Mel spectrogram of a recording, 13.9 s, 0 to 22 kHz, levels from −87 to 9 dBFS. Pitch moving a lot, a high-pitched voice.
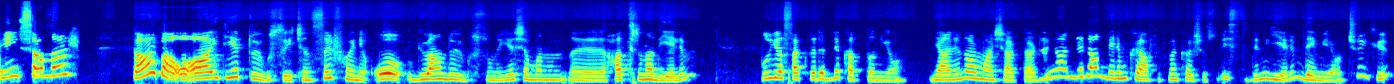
Yes: wide, 6.2 semitones; high, 240 Hz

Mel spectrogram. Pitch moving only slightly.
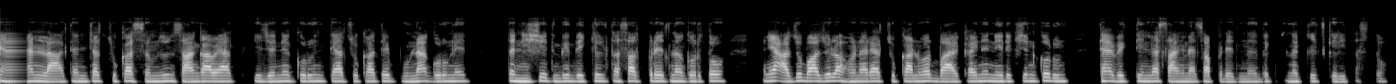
Yes: narrow, 1.6 semitones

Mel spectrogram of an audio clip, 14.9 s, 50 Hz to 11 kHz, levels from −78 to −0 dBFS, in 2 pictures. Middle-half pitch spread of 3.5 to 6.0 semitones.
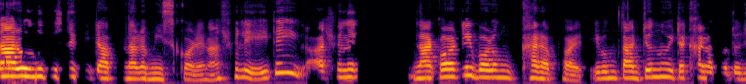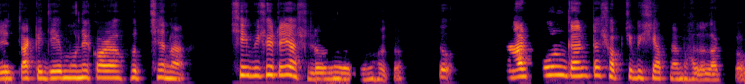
Yes: average, 4.2 semitones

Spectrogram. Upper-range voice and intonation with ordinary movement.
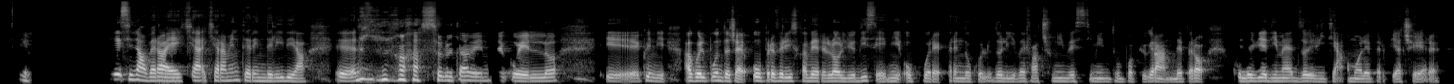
No: medium, 155 Hz; average, 3.3 semitones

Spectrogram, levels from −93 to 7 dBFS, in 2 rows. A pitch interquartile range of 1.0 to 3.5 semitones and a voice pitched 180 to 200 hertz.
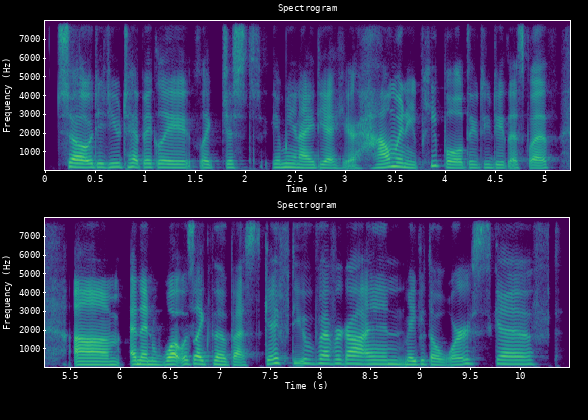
Yes: average, 2.7 semitones; medium, 185 Hz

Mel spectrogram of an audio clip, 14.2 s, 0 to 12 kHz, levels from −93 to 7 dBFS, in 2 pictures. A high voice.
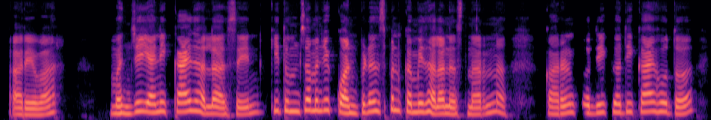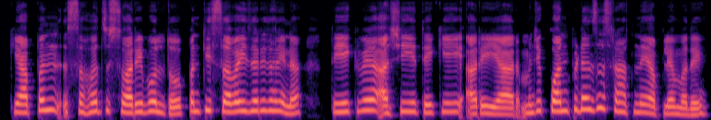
Yes: high, 240 Hz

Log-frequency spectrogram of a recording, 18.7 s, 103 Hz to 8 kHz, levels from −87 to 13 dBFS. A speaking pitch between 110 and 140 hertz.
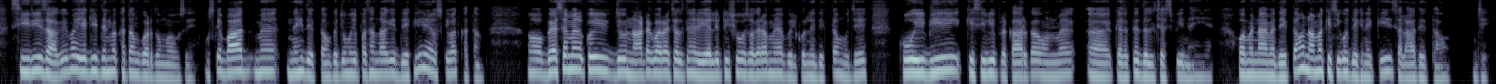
No: medium, 175 Hz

